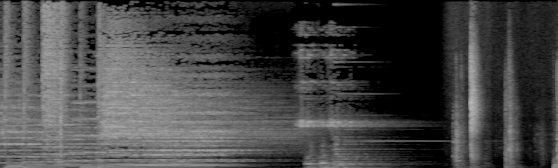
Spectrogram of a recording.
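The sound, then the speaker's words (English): A door opens with a long, loud, drawn-out groaning creak as someone enters, followed by a softer rattle and then a few sharp thuds, with no one speaking. “Hey, didn't we lock that door? I had an idea. How does he keep getting in?”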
